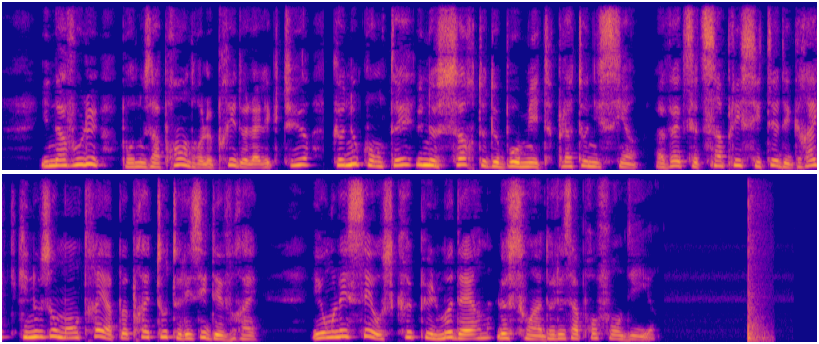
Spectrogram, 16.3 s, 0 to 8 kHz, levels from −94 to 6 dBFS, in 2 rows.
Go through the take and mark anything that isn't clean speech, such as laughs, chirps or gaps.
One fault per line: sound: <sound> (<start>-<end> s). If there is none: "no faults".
sound: thud (15.6-15.9 s)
